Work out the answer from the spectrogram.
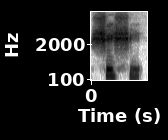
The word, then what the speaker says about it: Shishi: I call him Shishi, pronounced like shh, not like Enzo says in an Italian, Gigi, Gigi. I mean, that sounded cool too.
